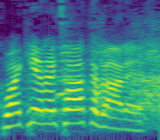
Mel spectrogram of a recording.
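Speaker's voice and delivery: usual speaking voice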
